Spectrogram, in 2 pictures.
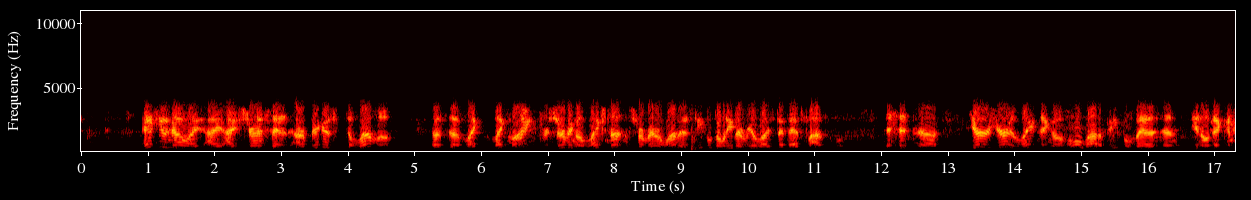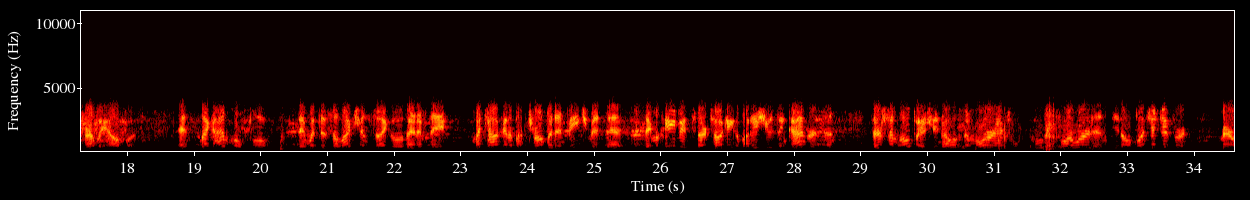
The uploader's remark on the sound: Call in from FCI Terre Huate. Call in from the county jail in Michigan. On Coffee Party USA Radio.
